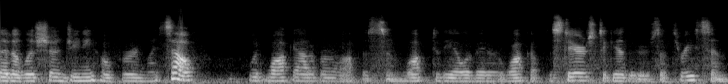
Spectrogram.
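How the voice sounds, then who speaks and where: A woman with a Midwestern US accent speaks at a fairly quick pace over noticeable background noise. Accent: US Midwest. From Kansas, Johnson County (Kansas City area). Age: 50s. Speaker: state senator. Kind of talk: oral history interview.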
